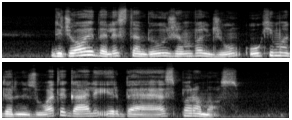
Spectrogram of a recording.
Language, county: Lithuanian, Klaipėda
